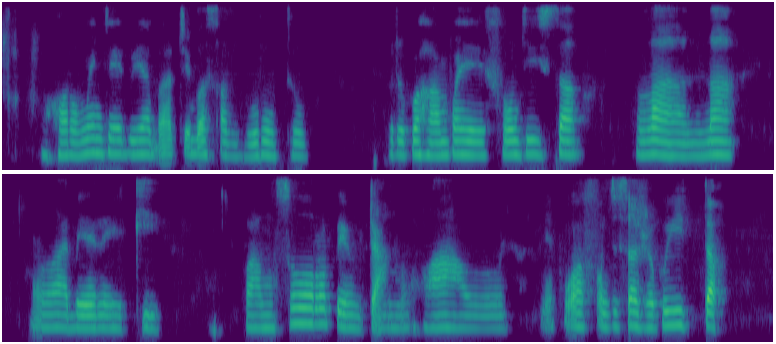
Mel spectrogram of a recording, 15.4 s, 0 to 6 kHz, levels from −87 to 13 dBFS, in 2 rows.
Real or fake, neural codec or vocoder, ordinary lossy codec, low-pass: fake; codec, 16 kHz, 2 kbps, X-Codec, HuBERT features, trained on LibriSpeech; AAC, 48 kbps; 5.4 kHz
